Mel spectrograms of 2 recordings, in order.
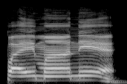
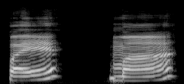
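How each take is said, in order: First: Said in the usual way. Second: पैमाने stretched very slowly, rising; drawn-out sounding out. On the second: Shown as a demonstration. Teacher sounding out पैमाने slowly for pupils. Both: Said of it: "तो मिलके बन जाएगा".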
